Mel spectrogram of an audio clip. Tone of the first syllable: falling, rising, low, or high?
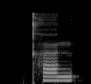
low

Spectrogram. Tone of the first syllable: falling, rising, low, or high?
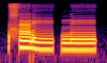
high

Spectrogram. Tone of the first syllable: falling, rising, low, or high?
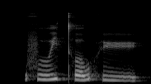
rising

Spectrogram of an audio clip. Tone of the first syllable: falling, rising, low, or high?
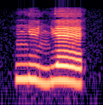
falling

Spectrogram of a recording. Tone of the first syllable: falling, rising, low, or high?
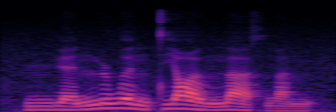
rising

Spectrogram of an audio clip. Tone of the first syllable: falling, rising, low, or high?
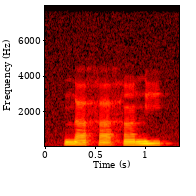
low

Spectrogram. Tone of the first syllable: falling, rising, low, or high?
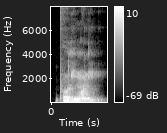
falling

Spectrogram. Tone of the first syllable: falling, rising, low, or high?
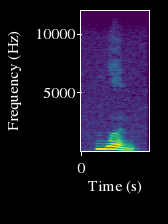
falling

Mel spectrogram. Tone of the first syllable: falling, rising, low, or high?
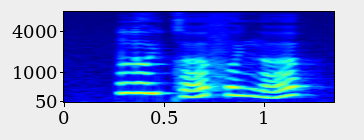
high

